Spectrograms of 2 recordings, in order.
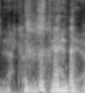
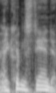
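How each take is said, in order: First: Said in the usual way. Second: Higher, pressed second time; emphatic repeat. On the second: Real, not acted. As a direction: repeat it with more force on couldn't.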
